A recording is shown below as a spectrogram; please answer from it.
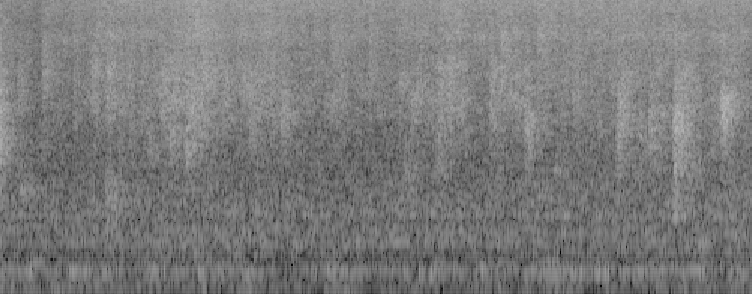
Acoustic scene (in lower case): restroom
